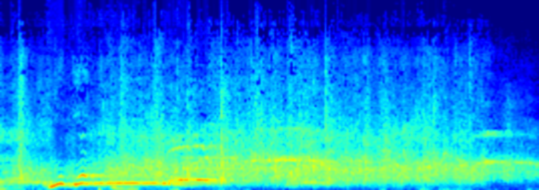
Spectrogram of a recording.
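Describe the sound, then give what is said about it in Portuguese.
An audience breaks into sustained applause, a dense wash of clapping that holds steady for several seconds, with a few brief whoops and tonal cheers rising above it near the start. “Give this young lady a clap.”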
